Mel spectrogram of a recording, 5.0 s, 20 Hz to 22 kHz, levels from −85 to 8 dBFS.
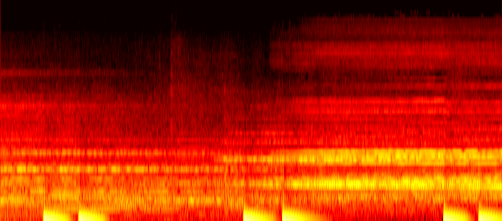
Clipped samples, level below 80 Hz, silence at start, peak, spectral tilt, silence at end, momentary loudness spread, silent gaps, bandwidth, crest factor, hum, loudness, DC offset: under 0.1%; -16 dBFS; 0 s; 0 dBFS; -7.5 dB/octave; 0 s; 14 LU; none; 10 kHz; 14 dB; none; -17 LUFS; under 0.1%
